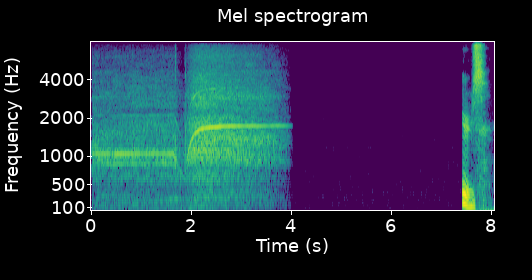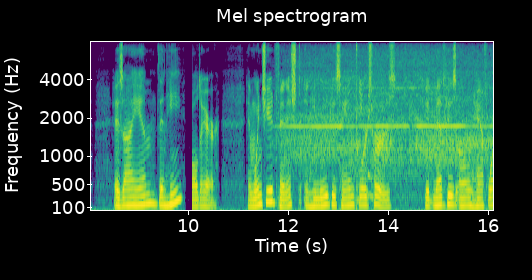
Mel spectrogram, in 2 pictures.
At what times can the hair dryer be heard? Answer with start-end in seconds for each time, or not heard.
0.0-4.0, 11.6-16.0.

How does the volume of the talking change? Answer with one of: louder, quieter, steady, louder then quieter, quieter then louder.
steady.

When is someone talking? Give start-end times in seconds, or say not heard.
7.4-16.0.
